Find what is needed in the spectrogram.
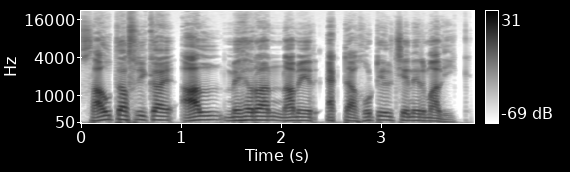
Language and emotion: Bengali, neutral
